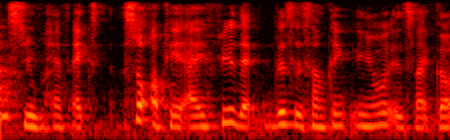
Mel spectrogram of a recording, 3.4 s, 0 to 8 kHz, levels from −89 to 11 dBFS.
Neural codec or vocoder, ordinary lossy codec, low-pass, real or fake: codec, 16 kHz, 4 kbps, FreqCodec, larger model; none; none; fake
